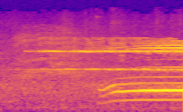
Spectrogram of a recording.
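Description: Kabuki dance accompaniment: after a quiet lull, a voice slides up in pitch about a second in and settles into one long held note that swells louder.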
